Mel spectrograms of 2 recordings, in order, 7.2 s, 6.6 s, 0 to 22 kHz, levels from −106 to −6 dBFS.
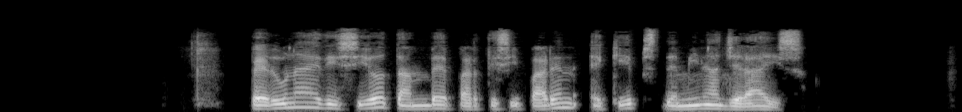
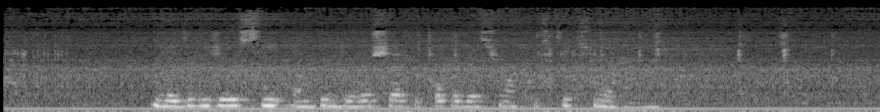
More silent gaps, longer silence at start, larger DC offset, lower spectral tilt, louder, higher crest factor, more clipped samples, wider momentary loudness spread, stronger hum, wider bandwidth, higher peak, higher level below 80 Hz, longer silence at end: first, 1.67-1.87 s, 4.36-4.42 s vs none; first, 1.45 s vs 0 s; neither; second, -5.5 dB/octave vs -7 dB/octave; about the same, -28 LUFS vs -29 LUFS; about the same, 20 dB vs 18 dB; neither; second, 9 LU vs 20 LU; neither; second, 8 kHz vs 16.5 kHz; about the same, -8 dBFS vs -10 dBFS; second, -70 dBFS vs -46 dBFS; first, 1.2 s vs 0 s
